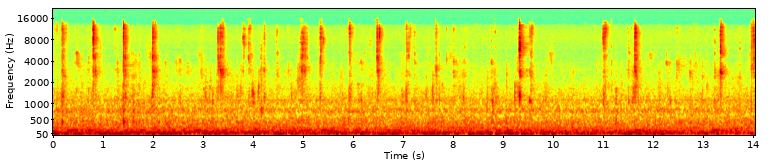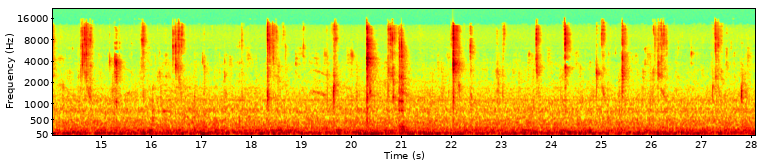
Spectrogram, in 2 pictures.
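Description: A person chewing and biting through a hot dog in a soft bun, with many small clicks, over a steady low hum.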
